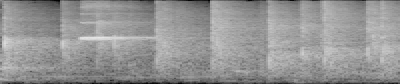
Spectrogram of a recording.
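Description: Scattered hand clapping from a small audience, a few uneven claps a second, with a brief high tone about half a second in.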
